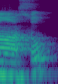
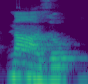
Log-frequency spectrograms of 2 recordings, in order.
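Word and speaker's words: naso: انطق بصوت الزين يبقى ما تقولش هنا ناسو غلط نازو زي الكلمه الاخيره اللي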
